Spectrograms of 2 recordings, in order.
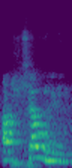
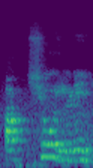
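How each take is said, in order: First: अक्षौहिणी with a clear au after क्ष; au diphthong. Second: अक्षोहिणी slowly, with plain o after क्ष; अक्षोहिणी with no au glide; single o vowel. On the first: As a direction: glide from a to u in अक्षौहिणी. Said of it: "यानी यहाँ पर दो मात्रा आएंगी". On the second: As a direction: say kshо as one o in अक्षोहिणी. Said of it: "ये हमारा अशुद्ध है". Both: Shown as a demonstration.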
